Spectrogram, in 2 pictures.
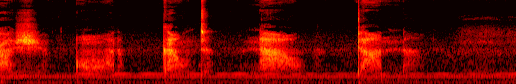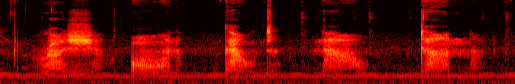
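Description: A voice whispering the chant 'rush, on, count, now, done' twice, one word about every second, over a steady low humming drone, with a few sharp clicks between words.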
